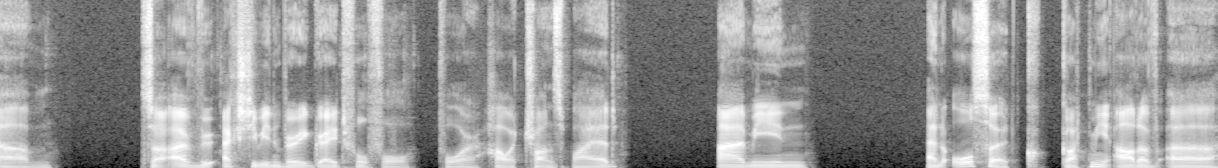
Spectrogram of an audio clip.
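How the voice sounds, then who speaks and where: The delivery is fairly slow, with long, frequent pauses and ordinary pitch variation, in a dry, close sound with no echo. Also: man, very deep, low pitch for a man. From South Africa. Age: 30s. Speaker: DJ and music producer. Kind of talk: interview. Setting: radio show interview. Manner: halting.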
